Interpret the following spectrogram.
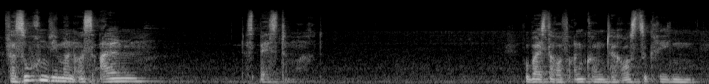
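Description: An actor playing a talkative, philosophical young biology student in a crime drama, rambling and stammering, unfazed by an intruder. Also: male voice, mid-range voice, moderate pace, a little hiss or hum, close to an everyday voice. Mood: casual, musing. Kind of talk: naturalistic German crime drama acting.

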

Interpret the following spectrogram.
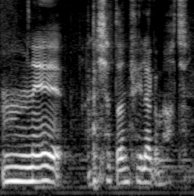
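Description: A man's voice: fairly high pitch, little pitch movement, moderate pace, close to an everyday voice. Young male actor as sullen teenage schoolboy, TV youth drama, lovesick, curt, sarcastic. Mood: earnest. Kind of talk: scripted TV drama dialogue.

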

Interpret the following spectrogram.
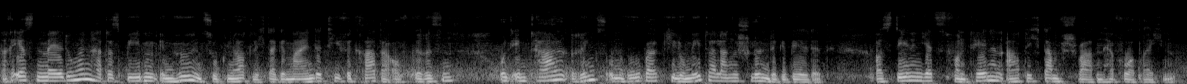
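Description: An actress playing a sober news announcer, reading a bulletin in a formal, precise, factual manner in a radio play. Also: female voice, deep voice, expressive, moderate pace, noisy background. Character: sober female news announcer reporting a disaster.

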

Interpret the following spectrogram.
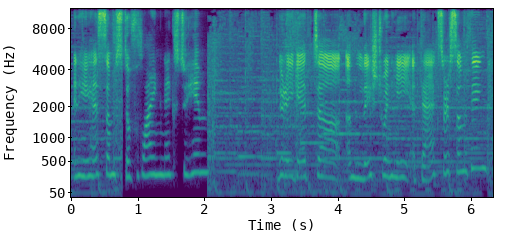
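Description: A woman streamer giving excited, casual reaction commentary in a playful, flirty, gushing way. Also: high-pitched, moderate pace. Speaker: streamer reacting to game trailers. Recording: loud music behind. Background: game trailer music and sound.

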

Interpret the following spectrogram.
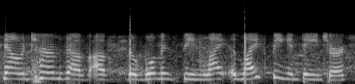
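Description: High-voiced woman arguing at an open mic. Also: steady tone, normal speed, crowd noise. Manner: argumentative, rhetorical questions. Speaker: pro-life speaker at open mic. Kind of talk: outdoor campus debate. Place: outdoors on a university campus. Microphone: handheld microphone through speaker. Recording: tinny lo-fi with loud background noise.

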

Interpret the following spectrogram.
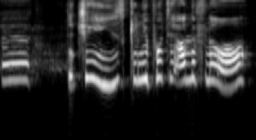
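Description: A squeaky little mouse. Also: male voice, steady tone, a bit bright. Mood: pleading. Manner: slow, pleading, repetitive. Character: tiny squeaky mouse begging for cheese. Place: living room on a leather sofa, indoors.

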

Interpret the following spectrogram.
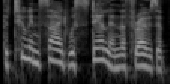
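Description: A woman's voice: mid-range voice, expressive, normal speed, darkish tone, no room sound, clean studio sound, close to an everyday voice. Poised posh adventurer woman, as an actress voices her. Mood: calm narration. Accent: upper-class English. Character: posh young adult woman adventurer, composed. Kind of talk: game character narrating her actions.

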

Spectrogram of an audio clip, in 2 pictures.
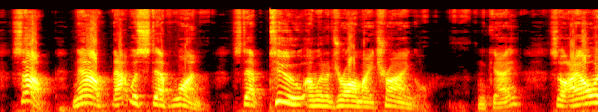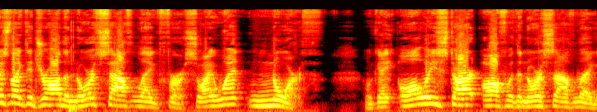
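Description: A man's voice: on the high side, pushed and bright. A man teaching a worked problem at a desk, casual and thinking aloud, often checking in with "okay?". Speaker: maritime exam instructor. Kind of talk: tutorial over a worksheet. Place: indoors at a desk.

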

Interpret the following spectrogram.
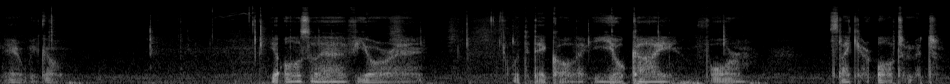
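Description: Whispering young man, gravelly and slow. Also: mid-range voice. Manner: soft whispering, relaxed, trailing off mid-sentence. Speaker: ASMR gaming streamer. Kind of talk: whispered gameplay commentary.

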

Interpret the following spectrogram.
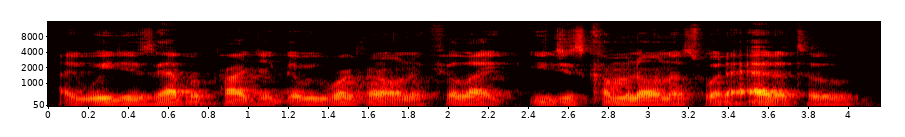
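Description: Young dude doing prank calls, lowish voice, stern fake official questions, room mic. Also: male voice, completely flat delivery, fast talker, creaky, a little mellow, slight background noise. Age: young adult. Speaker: prank caller. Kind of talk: prank phone call, mock-official questioning. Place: small room indoors at a table. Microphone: camera across the table.

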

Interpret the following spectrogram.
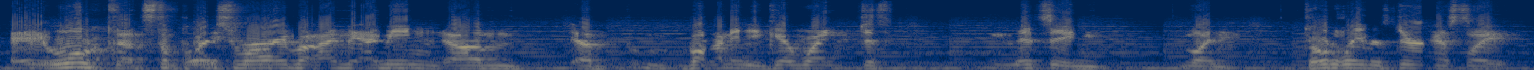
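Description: A man's voice: high-pitched, fairly even intonation, normal speed, sharp tone, soft background music, exaggerated voice, rough recording. A man voicing a shifty, snide animatronic alligator in a comedic game fandub, stumbling evasively over words.

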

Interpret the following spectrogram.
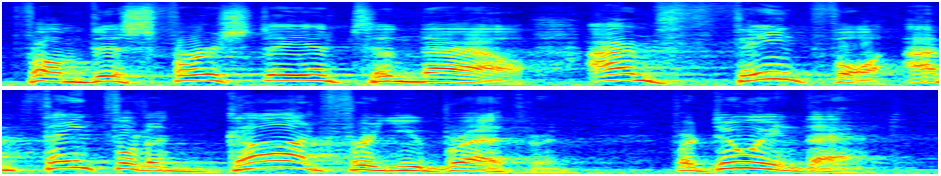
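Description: An older man preaching a sermon from a church pulpit, asking his listeners rhetorical questions and answering them himself. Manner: lively, rises and drops in pitch for emphasis, asks rhetorical questions. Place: church auditorium at a wooden pulpit. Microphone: pulpit microphone on a stand.

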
